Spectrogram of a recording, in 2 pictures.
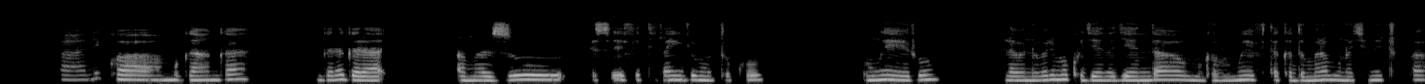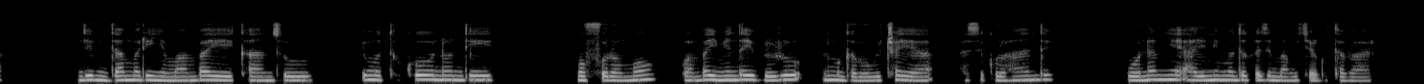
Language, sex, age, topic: Kinyarwanda, female, 25-35, government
